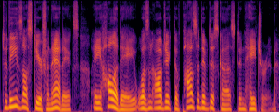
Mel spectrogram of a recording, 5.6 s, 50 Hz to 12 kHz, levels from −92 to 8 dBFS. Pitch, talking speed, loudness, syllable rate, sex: 160 Hz, 150 wpm, -17 LUFS, 5.2 syllables/s, male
